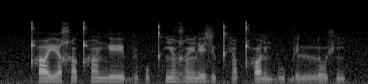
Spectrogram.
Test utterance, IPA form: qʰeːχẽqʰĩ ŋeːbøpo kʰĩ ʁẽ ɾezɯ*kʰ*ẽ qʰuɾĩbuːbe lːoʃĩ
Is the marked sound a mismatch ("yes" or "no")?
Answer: no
